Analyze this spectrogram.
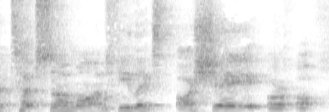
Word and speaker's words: Auger: touch some on Felix Auger, or Auger. It depends on, I guess I've heard it pronounced a couple different ways, but Auger Elysium is what I come to gather is correct. So it's Auger.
